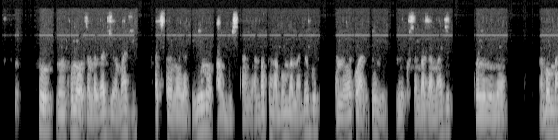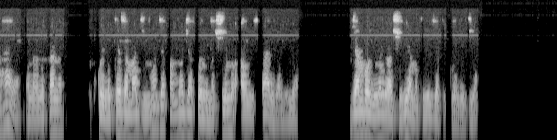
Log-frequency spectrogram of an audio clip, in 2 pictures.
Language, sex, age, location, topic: Swahili, male, 18-24, Nairobi, government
